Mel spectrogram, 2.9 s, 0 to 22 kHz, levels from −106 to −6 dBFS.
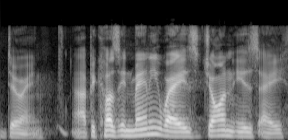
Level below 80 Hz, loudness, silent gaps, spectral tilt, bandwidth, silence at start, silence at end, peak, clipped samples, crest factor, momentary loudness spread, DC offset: -70 dBFS; -25 LUFS; none; -5 dB/octave; 10.5 kHz; 0 s; 0.05 s; -6 dBFS; under 0.1%; 20 dB; 13 LU; under 0.1%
